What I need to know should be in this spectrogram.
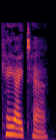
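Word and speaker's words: K'iche': have shaped present-day cultures kit pronounced kaita previous Spanish spelling quiche are indigenous peoples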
